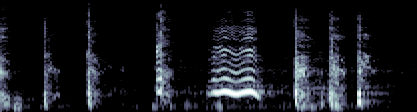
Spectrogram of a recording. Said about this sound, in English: And then it says, sometimes you develop a cough.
